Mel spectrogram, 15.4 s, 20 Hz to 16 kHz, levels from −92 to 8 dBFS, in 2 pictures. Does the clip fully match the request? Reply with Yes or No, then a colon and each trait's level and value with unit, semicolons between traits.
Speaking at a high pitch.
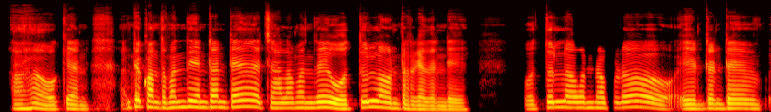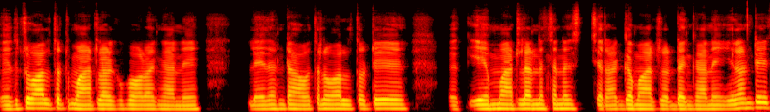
No: medium, 140 Hz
